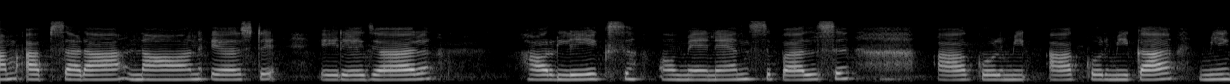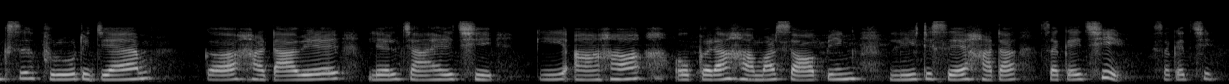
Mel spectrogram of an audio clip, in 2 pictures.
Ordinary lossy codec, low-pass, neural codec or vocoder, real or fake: none; none; codec, 16 kHz, 16 kbps, FunCodec, trained on Chinese and English, 50 frames a second; fake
